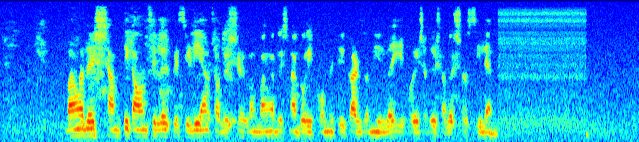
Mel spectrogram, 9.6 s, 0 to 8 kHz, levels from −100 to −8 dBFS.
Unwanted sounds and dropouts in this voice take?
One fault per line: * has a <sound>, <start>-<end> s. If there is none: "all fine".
all fine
